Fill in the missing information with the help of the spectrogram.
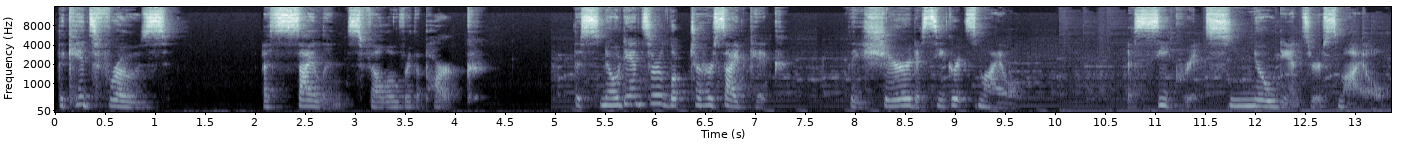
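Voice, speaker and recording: Slow-paced woman reading a children's story. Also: medium pitch, soft background music. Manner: deliberate, dramatic delivery with acted-out sound words. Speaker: storybook reader. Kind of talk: expressive children's read-aloud narration.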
